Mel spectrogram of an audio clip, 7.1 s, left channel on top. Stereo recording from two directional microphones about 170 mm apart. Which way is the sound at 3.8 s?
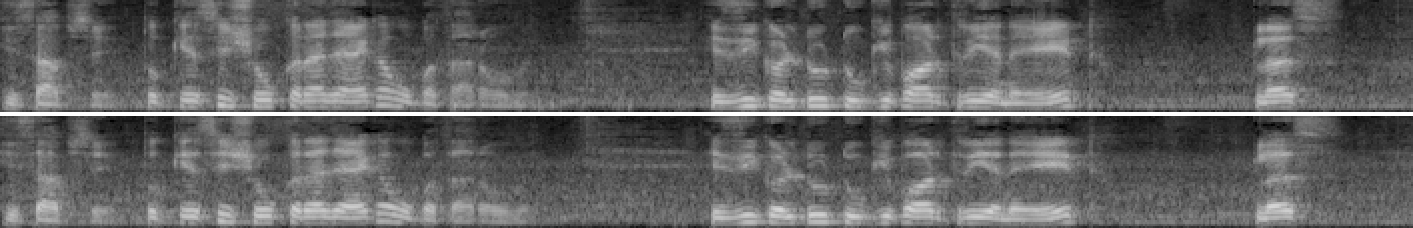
50° left (ahead or behind).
